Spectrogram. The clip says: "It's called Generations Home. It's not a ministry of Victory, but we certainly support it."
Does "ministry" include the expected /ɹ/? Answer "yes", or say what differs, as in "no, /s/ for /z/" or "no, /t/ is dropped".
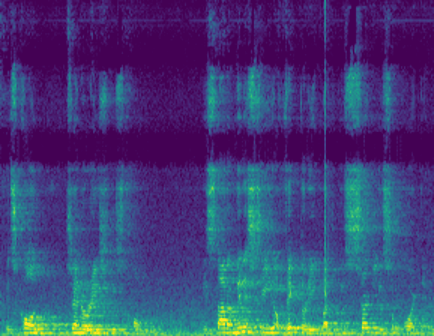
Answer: yes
